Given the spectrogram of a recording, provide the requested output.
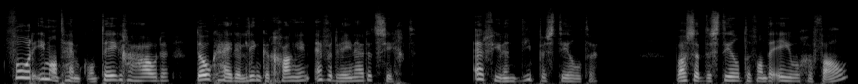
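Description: A man narrating a children's fantasy audiobook in a lively, expressive storytelling manner. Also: fairly high pitch, moderate pace, no room sound, clean studio sound.

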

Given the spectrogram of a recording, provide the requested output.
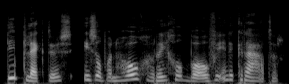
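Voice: medium pitch, moderate pace, dry recording, clean studio sound, lightly acted. A reader voicing a stubborn, earnest young boy who insists with pleading emphasis, in an audiobook. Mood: determined. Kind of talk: audiobook character voice.

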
